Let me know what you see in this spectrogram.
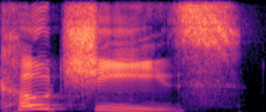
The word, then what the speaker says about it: Cochise: And then hopefully, oh, excuse me, it's pronounced Cochise. All right, Goat Cheese County.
